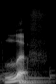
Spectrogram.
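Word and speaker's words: l'œuf: The French word for egg is lof, which sounds like love when pronounced by English speakers.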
